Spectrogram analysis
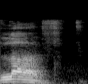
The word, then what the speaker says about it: love: the same vow sound come up and love in fact love some that's a so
